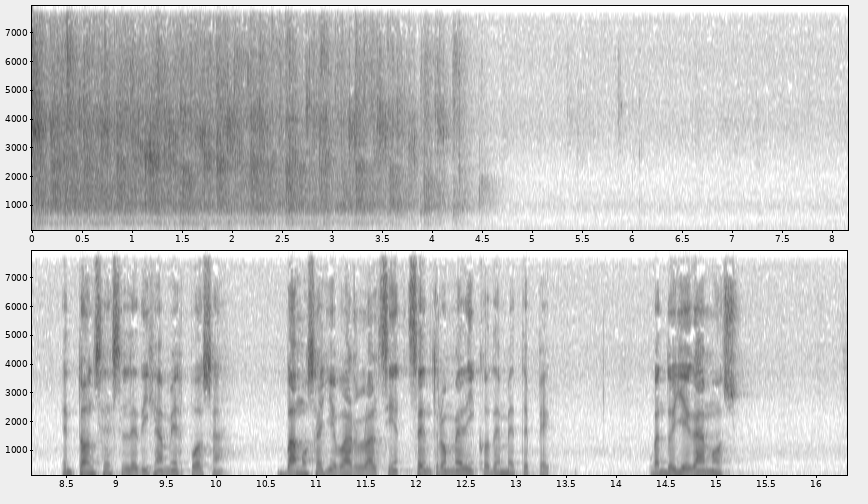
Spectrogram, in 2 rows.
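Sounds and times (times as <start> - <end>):
audience applauding: 0.0 - 4.6
speech: 8.5 - 13.4, 14.3 - 15.3.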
